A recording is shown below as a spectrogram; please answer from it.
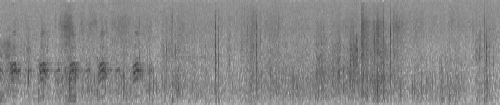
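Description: A bird calling in a run of about seven short, even calls, about two a second, over the first three seconds. After that, faint scattered scuffs and crunches in snow.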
